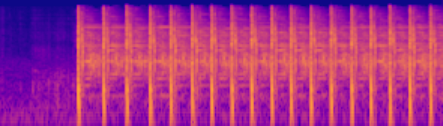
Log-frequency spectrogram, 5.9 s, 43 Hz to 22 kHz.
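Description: Suppressed CZ Scorpion EVO 9mm carbine firing a rapid magazine dump: a steady string of evenly spaced shots, a little over three a second, starting about a second in. Steel targets ring with each hit.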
